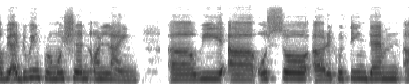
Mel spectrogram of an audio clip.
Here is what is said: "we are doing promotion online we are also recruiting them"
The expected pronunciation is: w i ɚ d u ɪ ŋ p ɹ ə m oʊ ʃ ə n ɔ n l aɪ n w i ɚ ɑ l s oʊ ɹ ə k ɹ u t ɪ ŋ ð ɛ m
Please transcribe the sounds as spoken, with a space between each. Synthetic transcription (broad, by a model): w i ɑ d u ɪ ŋ p ɹ ə m oʊ ʃ ə n ɔ n l aɪ n w i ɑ ɑ l s oʊ ɹ ə k ɹ u t ɪ ŋ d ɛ m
